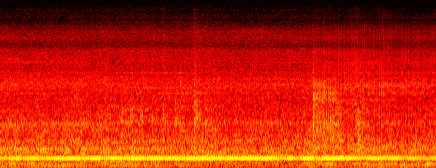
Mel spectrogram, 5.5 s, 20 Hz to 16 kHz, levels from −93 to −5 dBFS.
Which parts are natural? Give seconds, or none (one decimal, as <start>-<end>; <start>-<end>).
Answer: 0.0-4.0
